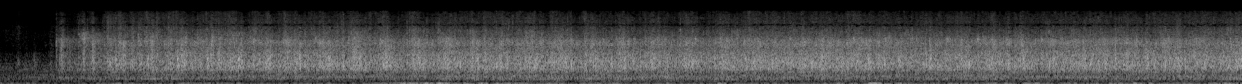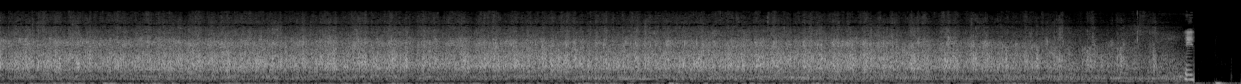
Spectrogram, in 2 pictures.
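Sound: parliament applause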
